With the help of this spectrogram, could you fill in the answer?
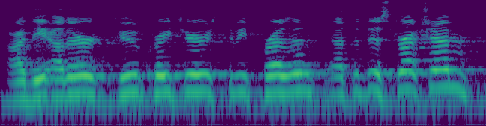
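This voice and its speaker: Dalek underling, high, piercing, obedient, clipped, formal, sci-fi radio play. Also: male voice, fairly quick, a bit bright, a little hiss or hum. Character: obedient, clinical male Dalek underling, alien machine.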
